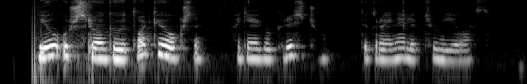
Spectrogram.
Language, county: Lithuanian, Šiauliai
